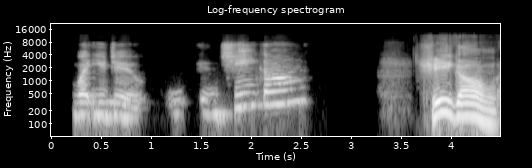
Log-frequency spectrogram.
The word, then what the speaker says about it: qigong: pronounce what you do chi gong chi gong it's spelt q-i-g-o-n-g and it's pronounced chi gong or chi-gong and what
